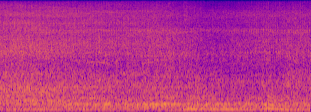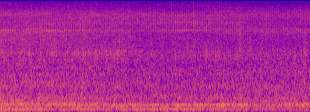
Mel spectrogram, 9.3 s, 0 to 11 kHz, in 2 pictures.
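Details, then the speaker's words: 1967 Mustang with Holley Sniper 1100 EFI during professional tuning, after the tuner removed the owner's by-ear idle adjustment and set a base idle: even, steady idle with a soft regular beat and no misses; runs much smoother. "Well, that just seemed to make her run a lot smoother, just that little tweak."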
